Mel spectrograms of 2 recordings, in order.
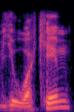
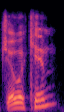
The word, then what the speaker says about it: Joakim: an international audience so instead of having the swedish uh pronunciation of yuwakim i usually go for joakim but from an inclusive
